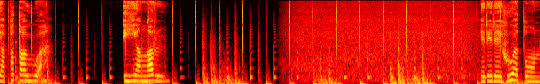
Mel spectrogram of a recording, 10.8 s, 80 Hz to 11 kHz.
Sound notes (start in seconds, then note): 5.6 ocean rushing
